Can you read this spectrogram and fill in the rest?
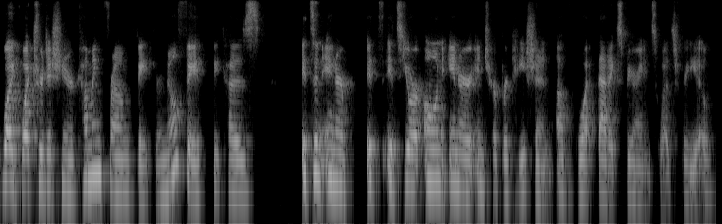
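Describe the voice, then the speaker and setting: A woman's voice: lowish voice, moderate pace, a bit bright. Thoughtful woman guest laying out points. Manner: thoughtful, structured, lays out points in order. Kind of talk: casual conversational interview.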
